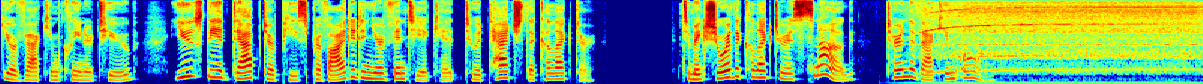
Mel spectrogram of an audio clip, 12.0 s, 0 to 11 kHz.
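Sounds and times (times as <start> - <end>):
vacuum cleaner running: 8.9 - 12.0.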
